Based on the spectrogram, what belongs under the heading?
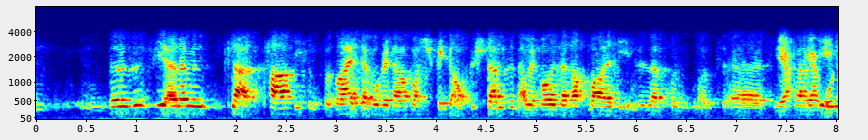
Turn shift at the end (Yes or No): Yes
